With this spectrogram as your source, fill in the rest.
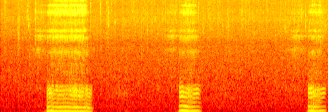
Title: • Fall Asleep Fast With Real Snoring Sounds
